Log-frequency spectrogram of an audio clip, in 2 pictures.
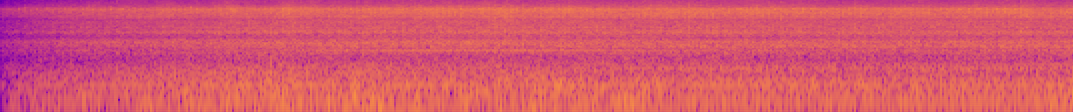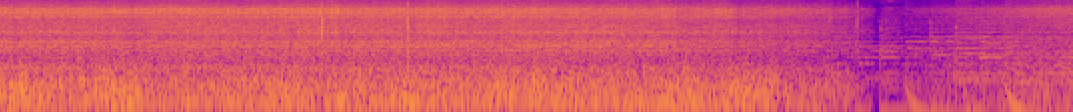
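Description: Farm tractor's diesel engine running steadily under load, fading in at the start and dipping briefly near the end.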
